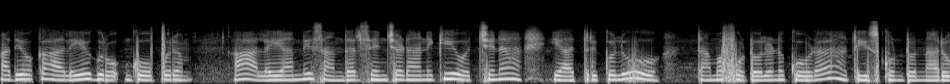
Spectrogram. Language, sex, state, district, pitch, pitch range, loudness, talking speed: Telugu, female, Andhra Pradesh, Chittoor, 210 Hz, 200-230 Hz, -13 LUFS, 90 wpm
